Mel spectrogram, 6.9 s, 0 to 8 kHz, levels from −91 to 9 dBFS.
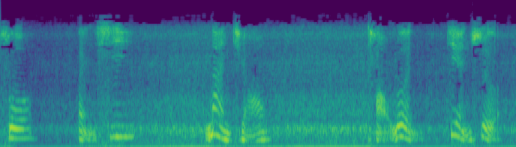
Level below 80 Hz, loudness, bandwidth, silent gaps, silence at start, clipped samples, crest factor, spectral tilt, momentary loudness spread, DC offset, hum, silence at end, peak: -42 dBFS; -15 LUFS; 5.8 kHz; none; 0 s; under 0.1%; 16 dB; -9.5 dB/octave; 15 LU; 2%; none; 0 s; 0 dBFS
